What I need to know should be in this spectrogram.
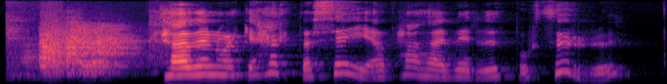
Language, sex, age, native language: Icelandic, female, 70-79, Icelandic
